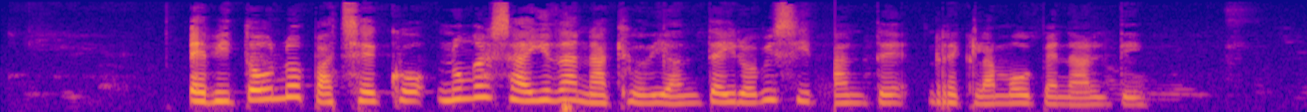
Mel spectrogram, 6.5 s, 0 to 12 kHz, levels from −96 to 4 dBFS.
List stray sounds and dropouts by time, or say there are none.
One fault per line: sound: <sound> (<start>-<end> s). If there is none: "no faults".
sound: dropout (4.1-4.2 s)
